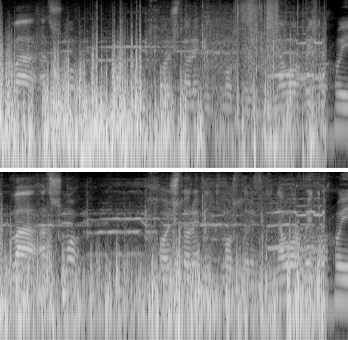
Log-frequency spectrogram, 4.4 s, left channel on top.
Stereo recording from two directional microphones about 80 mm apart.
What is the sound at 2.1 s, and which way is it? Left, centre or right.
Speech, right.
